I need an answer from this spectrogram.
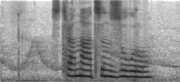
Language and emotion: Russian, neutral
